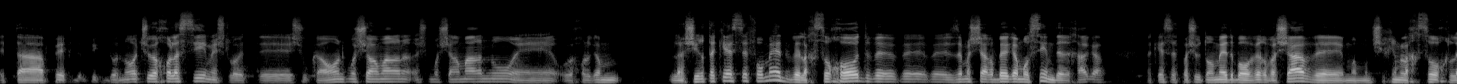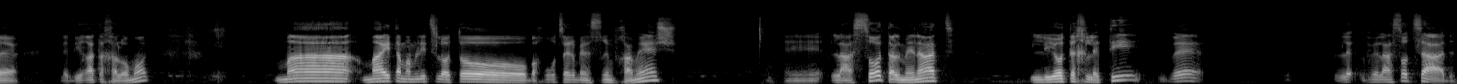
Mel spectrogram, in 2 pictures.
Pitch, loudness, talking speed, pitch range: 115 Hz, -26 LUFS, 115 wpm, 105-135 Hz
